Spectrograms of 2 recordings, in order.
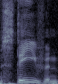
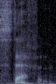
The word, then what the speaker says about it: Stefan: exact same way so I've always been calling him Steven but then I've been told that it's Stefan so mrs.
